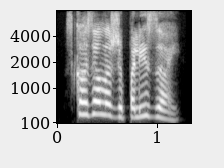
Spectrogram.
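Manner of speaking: a touch of exasperated temper; cross. A narrator's reading. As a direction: order it with irritation. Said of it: "рассердилась я".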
